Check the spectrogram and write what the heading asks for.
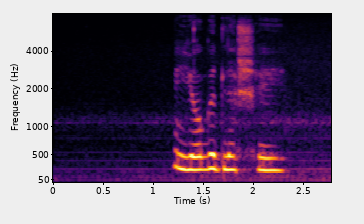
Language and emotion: Russian, neutral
